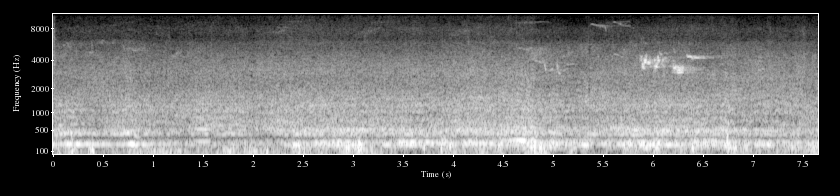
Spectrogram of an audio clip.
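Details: Many western honey bees fly around a hive entrance on a sunny February day, humming together in a steady, low, droning buzz with a slightly wavering pitch; bees landing on the recorder, with birdsong, goats and chickens.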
